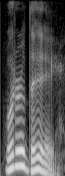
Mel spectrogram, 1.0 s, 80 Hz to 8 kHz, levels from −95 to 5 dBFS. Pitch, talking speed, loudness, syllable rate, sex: 180 Hz, 185 wpm, -14 LUFS, 4.8 syllables/s, female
